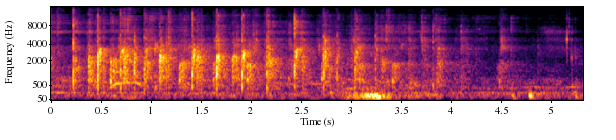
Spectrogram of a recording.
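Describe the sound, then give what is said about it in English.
An audience at the CC Beirut Creative Commons event claps together for the artists, media agencies and presenters, a dense patter of many overlapping sharp claps at a steady pace, moderately loud, thinning out slightly toward the end. “Let us have a big clap for everyone.”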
